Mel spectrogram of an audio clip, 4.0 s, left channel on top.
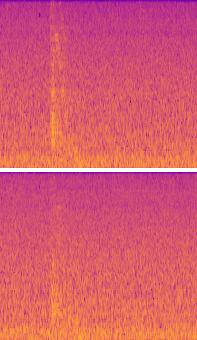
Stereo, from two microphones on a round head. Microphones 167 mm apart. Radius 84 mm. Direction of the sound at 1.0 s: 85° left.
